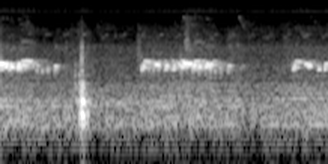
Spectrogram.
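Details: Zebra dove of local stock calling as a lure to draw in other doves, giving two rapid, rolling trilled coos with a gap between them and one dull knock midway.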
